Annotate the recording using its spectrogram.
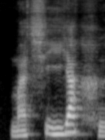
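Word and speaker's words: מָשִׁיחַ: 히브리어로는 이제 마시야흐 이렇게 발음하는데요.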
